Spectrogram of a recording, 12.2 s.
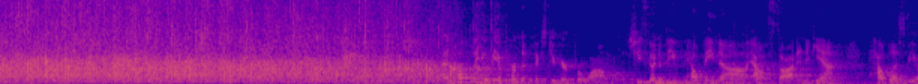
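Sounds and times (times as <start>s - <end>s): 
church congregation applause welcoming a new member at a Sunday service: 0.0s - 6.6s
speech: 7.4s - 12.2s.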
